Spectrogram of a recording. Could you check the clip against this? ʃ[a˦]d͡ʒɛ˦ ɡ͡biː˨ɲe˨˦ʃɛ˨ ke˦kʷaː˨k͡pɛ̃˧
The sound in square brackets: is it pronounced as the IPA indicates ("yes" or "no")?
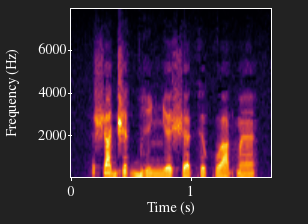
yes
